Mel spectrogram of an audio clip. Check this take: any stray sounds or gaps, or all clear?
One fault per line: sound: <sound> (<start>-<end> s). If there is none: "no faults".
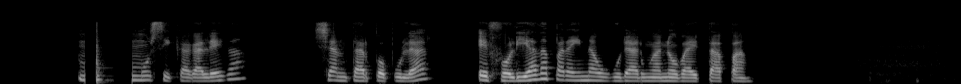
sound: thud (1.0-1.1 s)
